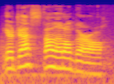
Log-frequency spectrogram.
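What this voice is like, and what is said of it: Weird character voice. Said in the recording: “he said in a weird voice.”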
